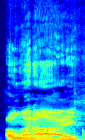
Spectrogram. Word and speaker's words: ONI: It is definitely pronounced O-N-I because in that prologue scene when Halliday is like giving him the headset, an O-N-I headset can also be used to record its wearer's experiences in the real world.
